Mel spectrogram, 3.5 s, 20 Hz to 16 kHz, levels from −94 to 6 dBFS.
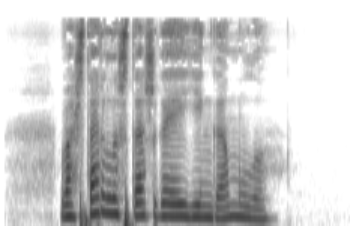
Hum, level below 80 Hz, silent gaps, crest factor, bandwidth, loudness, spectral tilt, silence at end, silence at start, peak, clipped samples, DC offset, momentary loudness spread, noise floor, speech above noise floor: none; -46 dBFS; none; 18 dB; 11.5 kHz; -23 LUFS; -4 dB/octave; 0.8 s; 0.6 s; -6 dBFS; under 0.1%; under 0.1%; 9 LU; -82 dBFS; 59 dB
